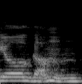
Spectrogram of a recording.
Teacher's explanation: ग के ऊपर अनुस्वार चरण की समाप्ति पे आ रहा है तो इसका उच्चारण केवल और केवल म ही होगा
